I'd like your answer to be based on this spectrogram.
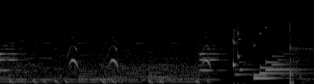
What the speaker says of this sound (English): Should I keep barking?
